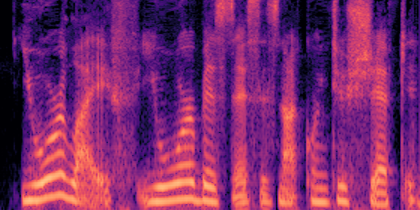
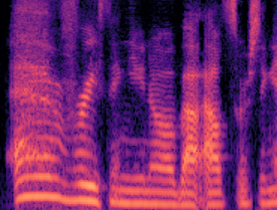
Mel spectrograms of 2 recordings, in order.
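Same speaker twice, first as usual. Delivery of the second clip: usual speaking voice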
